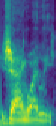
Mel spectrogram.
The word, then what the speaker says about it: Zhang Weili: The Chinese pronunciation would be Zhang Weili.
